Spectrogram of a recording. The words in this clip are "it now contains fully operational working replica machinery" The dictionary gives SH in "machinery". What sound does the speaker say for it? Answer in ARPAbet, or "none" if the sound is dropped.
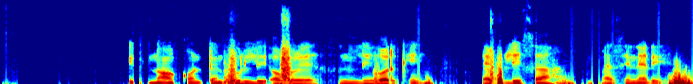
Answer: S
